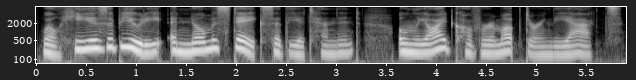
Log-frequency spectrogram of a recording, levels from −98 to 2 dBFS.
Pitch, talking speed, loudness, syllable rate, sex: 190 Hz, 195 wpm, -18 LUFS, 5.0 syllables/s, female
